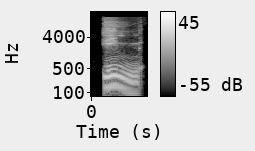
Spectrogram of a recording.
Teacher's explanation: nun mati yang ada tanda sukun ini tidak perlu disebut dengan dengung hanya dibaca jelas dan nyata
